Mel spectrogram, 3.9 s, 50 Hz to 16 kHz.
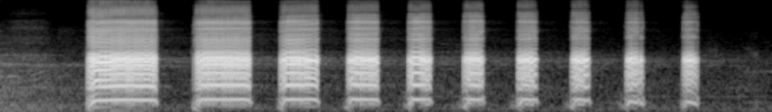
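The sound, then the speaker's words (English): A medium hail call blown on a duck call toward ducks about 100 to 150 yards away: about ten loud, raspy quacks in a steady descending cadence, each note shorter and quicker than the last, played alone. “we're seeing birds now, we'll say 100, 150 yards away, and we'll give them a kind of a medium hail call.”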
